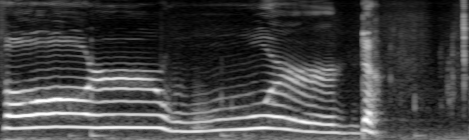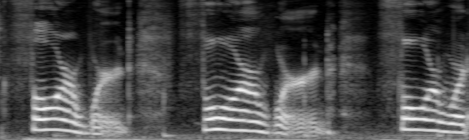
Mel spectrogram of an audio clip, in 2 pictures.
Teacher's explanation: Then I can end with my d, tongue on the ridge, and explode with vibration.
